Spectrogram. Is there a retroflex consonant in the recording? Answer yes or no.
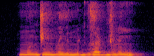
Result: yes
